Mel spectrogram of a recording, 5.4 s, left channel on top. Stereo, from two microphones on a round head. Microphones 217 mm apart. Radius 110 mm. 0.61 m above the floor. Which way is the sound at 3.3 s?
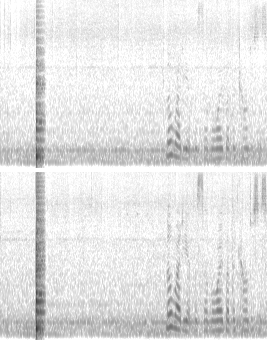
50° right (ahead or behind).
